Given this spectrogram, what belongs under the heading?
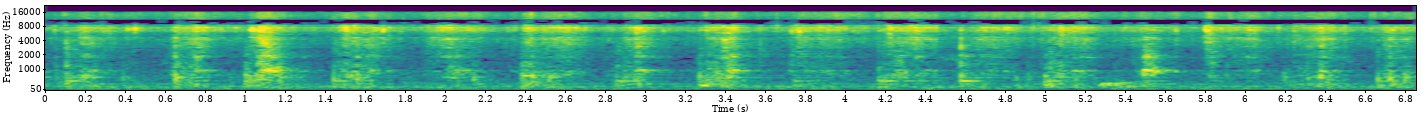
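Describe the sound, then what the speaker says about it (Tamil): Diced potato podimas fried with idli podi in a pan over a low simmer, a steady close sizzle broken by repeated scraping stirs of a spoon against the pan, with no voices. "இப்போ ஸ்டவ்வை வந்து சிம்மில் வச்சுட்டு நல்லா இதை ஃப்ரை பண்ணி விடுனாங்க"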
